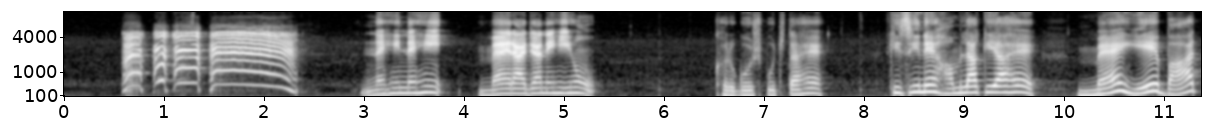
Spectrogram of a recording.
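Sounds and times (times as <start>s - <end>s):
rooster crowing: 0.6s - 2.4s
speech: 3.0s - 5.4s, 6.5s - 11.3s.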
